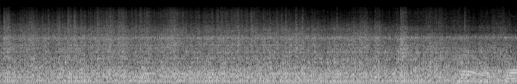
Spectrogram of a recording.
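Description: A John Deere 8960 tractor runs after a cold start, its engine a steady, loud, dense rumble that holds unchanged throughout, with a voice speaking faintly beneath it.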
